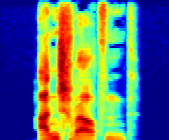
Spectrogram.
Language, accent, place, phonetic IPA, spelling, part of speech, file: German, Germany, Berlin, [ˈanˌʃvɛʁt͡sn̩t], anschwärzend, verb, De-anschwärzend.ogg
- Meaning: present participle of anschwärzen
